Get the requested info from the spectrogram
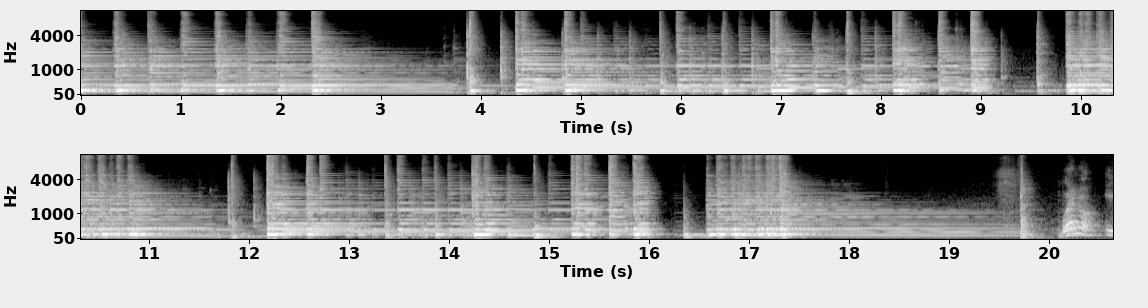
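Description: Nylon-string flamenco guitar with a capo playing a bulería passage por arriba in E: strummed chords with rasgueados and sharp percussive strikes, broken by short pauses between phrases. The playing stops shortly before the end.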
